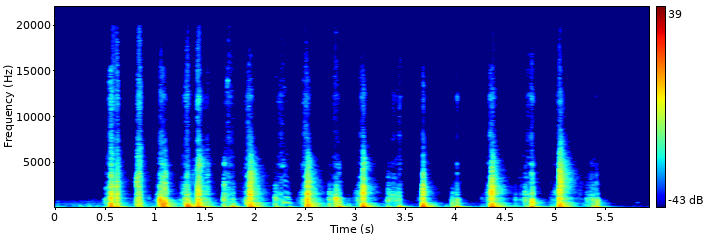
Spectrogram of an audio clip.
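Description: Slap Chop hand chopper repeatedly slapped down on celery, about fifteen sharp plastic clacks with crunchy chopping in a quick, slightly uneven rhythm, close and loud, then silence.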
